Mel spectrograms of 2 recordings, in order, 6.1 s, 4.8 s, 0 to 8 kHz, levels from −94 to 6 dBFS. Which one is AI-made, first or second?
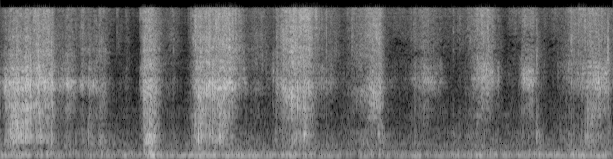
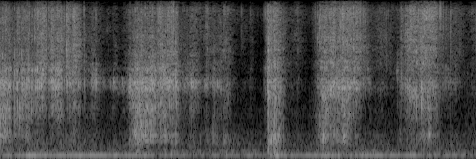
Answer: first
